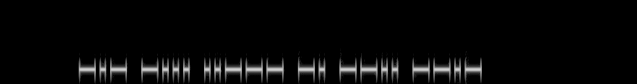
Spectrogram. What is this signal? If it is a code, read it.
Morse code, heard as a keyed tone, about 22 wpm, 700 Hz. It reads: KB2NZQ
